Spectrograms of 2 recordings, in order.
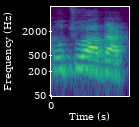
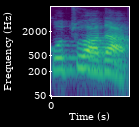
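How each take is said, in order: No difference in how they are said.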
